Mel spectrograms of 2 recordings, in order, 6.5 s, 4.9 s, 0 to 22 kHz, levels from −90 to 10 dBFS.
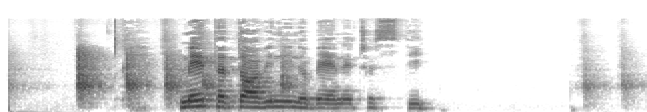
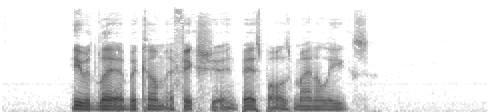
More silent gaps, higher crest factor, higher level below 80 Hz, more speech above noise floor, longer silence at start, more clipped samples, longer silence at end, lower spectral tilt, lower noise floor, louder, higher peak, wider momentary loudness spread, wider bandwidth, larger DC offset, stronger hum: neither; about the same, 20 dB vs 18 dB; second, -62 dBFS vs -46 dBFS; first, 65 dB vs 53 dB; second, 0.1 s vs 0.7 s; neither; second, 0.2 s vs 1.25 s; second, -4.5 dB/octave vs -7.5 dB/octave; first, -81 dBFS vs -74 dBFS; first, -18 LUFS vs -22 LUFS; first, 0 dBFS vs -4 dBFS; first, 16 LU vs 11 LU; second, 11.5 kHz vs 15.5 kHz; neither; neither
